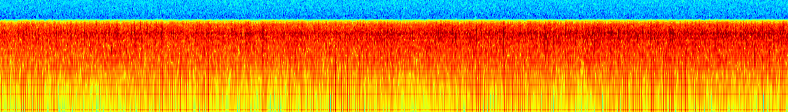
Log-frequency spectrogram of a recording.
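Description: Steady hiss with no separate events, heaviest in the upper middle of the range.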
